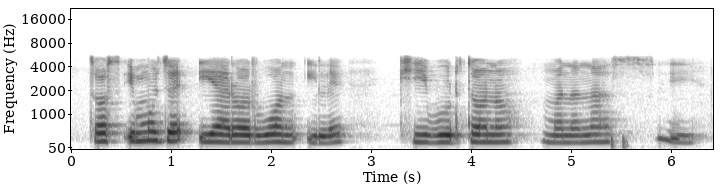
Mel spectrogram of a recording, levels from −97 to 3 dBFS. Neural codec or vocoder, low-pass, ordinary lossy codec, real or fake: none; 5.4 kHz; none; real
